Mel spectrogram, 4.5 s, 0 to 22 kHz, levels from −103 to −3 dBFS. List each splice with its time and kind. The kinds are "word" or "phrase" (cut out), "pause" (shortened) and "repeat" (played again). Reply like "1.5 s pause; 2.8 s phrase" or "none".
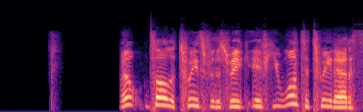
1.9 s word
